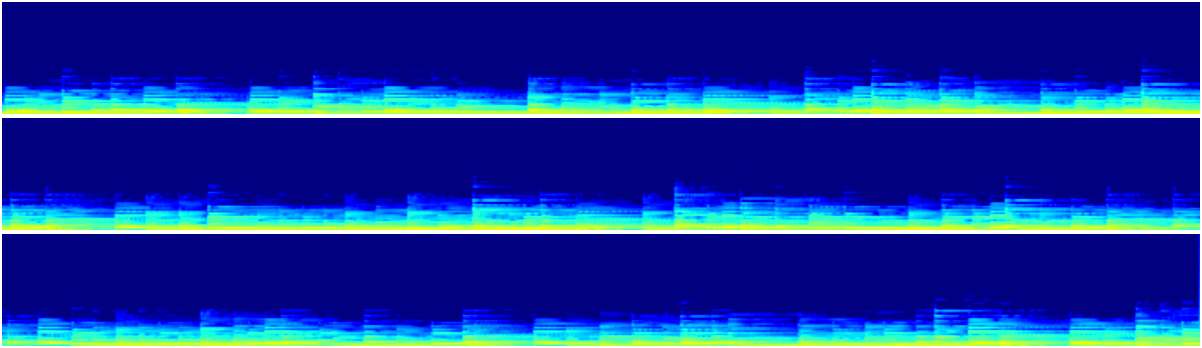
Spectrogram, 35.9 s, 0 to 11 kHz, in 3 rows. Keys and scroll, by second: 21.2 2, 21.5 Return.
